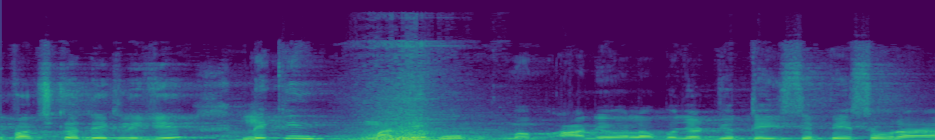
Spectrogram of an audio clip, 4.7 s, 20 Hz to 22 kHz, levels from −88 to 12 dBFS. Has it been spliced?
yes; 1 cut; at 2.2 s

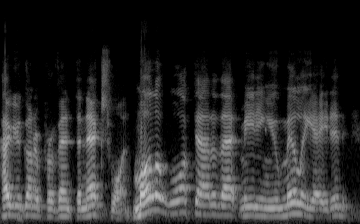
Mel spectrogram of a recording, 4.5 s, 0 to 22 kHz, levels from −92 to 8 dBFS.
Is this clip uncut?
no; 1 cut; at 1.6 s

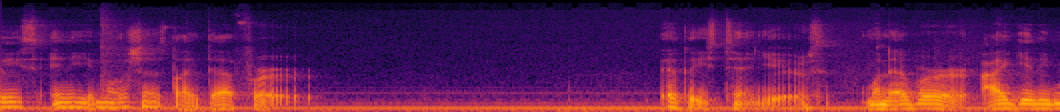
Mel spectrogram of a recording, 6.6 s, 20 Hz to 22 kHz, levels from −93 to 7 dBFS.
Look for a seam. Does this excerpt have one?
no; 0 cuts

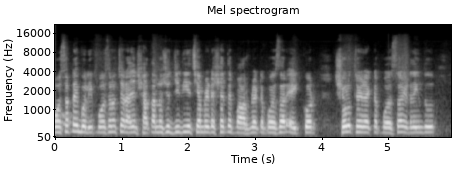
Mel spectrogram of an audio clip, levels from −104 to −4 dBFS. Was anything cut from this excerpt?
no; 0 cuts

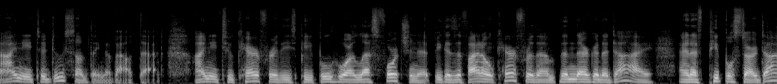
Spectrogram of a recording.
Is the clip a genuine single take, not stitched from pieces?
no; 1 cut; at 5.5 s

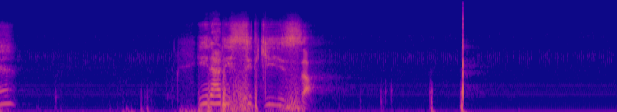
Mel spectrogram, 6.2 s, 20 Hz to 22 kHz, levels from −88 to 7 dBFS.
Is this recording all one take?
yes; 0 cuts

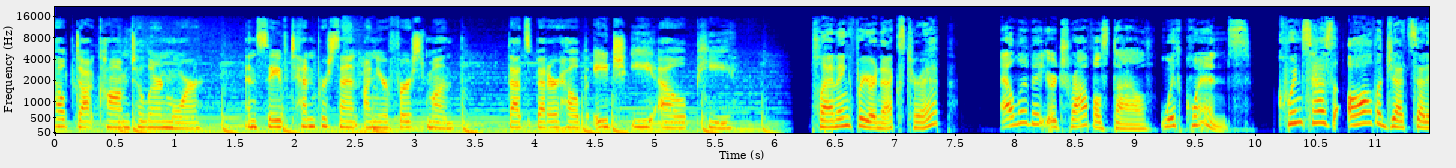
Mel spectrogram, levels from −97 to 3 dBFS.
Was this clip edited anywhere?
yes; 1 cut; at 6.2 s

